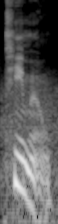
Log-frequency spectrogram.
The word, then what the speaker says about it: Temu: that timu order and do you say timu TAMU or TAMU because I actually went online to see how it's supposed to be pronounced and they repeatedly said say teu it was just that one commercial that said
